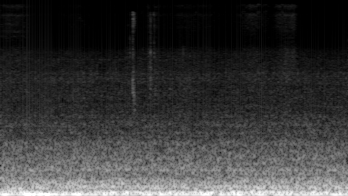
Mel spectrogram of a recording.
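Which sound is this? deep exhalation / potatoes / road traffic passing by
road traffic passing by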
